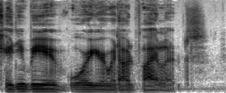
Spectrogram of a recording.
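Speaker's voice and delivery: ordinary delivery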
